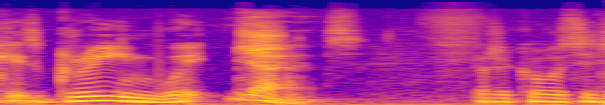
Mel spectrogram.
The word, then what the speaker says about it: Greenwich: Alessandra asks, how do you pronounce that word? It's Greenwich. Greenwich.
